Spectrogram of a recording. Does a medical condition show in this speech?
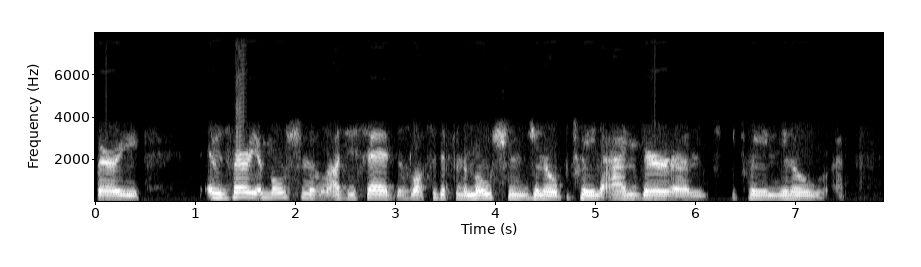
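Yes: cleft palate; congenital, parents' Chernobyl radiation exposure, premature, over twenty surgeries, leg amputated, prosthetic limb age 12.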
